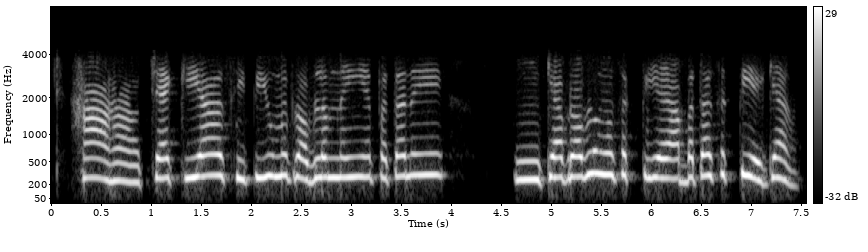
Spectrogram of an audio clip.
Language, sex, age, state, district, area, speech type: Hindi, female, 30-45, Madhya Pradesh, Betul, urban, conversation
